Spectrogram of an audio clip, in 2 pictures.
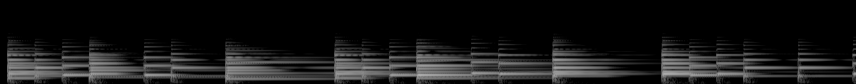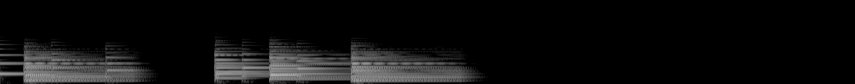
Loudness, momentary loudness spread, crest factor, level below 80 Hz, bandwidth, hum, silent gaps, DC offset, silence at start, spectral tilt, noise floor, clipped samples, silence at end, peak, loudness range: -32 LUFS; 14 LU; 20 dB; -72 dBFS; 5.2 kHz; none; 10.43-10.70 s; under 0.1%; 0.05 s; -6 dB/octave; -56 dBFS; under 0.1%; 3.85 s; -12 dBFS; 5 LU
